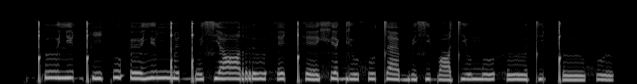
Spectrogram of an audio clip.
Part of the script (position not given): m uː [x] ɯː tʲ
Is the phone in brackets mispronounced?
yes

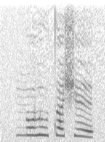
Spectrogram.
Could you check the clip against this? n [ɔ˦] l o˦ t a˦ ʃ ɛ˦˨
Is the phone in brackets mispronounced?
no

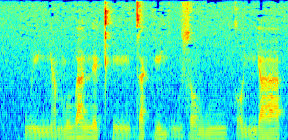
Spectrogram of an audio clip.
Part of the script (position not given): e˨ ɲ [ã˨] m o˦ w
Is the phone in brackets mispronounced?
no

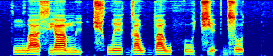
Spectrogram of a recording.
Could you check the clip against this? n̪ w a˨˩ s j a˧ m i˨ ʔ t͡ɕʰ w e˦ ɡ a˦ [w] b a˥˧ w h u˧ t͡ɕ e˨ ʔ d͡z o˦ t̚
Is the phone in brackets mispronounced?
no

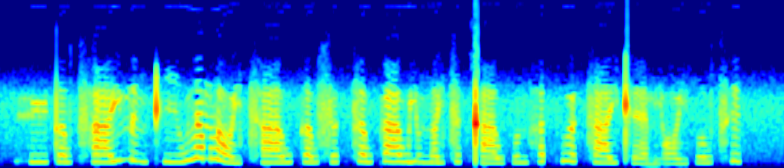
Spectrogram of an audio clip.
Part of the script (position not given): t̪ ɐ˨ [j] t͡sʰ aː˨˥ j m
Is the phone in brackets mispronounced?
yes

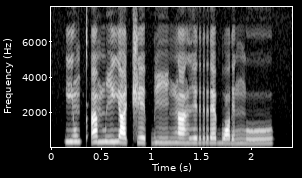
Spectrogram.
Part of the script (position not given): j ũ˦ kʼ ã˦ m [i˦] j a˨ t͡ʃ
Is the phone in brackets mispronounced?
no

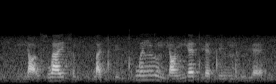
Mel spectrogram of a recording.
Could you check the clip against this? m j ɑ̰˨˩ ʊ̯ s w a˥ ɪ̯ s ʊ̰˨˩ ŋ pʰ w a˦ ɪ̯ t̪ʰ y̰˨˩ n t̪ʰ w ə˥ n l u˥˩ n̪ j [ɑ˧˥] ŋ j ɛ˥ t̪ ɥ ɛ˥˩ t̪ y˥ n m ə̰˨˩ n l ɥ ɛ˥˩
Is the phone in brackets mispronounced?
no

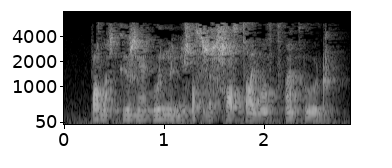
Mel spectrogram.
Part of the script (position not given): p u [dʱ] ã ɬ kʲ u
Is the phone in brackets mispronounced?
yes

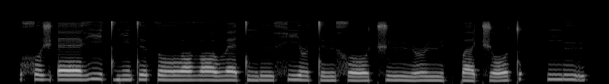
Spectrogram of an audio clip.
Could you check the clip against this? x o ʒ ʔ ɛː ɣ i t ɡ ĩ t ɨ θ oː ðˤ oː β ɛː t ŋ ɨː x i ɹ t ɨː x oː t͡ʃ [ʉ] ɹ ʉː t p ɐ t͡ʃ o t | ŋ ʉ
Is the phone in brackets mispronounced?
yes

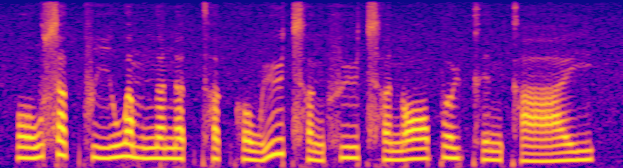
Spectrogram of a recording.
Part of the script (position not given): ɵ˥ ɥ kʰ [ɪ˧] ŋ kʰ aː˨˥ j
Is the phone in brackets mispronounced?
no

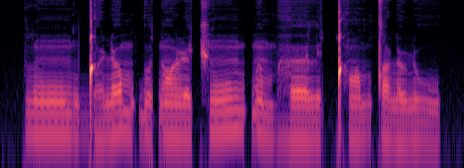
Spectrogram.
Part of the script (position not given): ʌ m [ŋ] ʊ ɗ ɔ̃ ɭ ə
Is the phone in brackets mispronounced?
yes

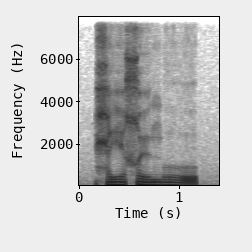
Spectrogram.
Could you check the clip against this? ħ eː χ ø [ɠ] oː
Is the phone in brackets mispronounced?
yes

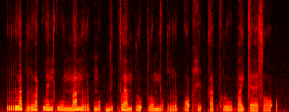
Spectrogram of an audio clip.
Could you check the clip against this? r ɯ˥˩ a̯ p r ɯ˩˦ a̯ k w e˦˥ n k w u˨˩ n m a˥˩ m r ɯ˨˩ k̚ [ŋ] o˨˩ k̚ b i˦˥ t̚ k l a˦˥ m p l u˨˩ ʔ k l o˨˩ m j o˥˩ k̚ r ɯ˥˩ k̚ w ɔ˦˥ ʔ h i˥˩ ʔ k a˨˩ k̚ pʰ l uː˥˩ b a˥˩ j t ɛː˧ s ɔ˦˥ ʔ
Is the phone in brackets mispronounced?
no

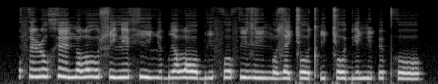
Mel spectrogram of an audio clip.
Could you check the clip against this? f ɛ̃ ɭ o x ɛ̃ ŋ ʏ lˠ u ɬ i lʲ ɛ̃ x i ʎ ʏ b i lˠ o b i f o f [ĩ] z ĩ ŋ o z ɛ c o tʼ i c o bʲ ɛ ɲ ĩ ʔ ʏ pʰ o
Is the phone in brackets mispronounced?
no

